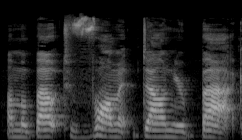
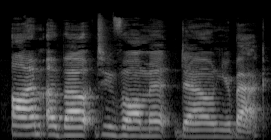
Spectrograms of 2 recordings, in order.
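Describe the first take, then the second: First: Lower, slow and mildly sinister; mock menacing quote. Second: Said in the usual way. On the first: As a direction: lightly play a creepy threat, low and drawn out. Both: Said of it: "she didn't say it like that".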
